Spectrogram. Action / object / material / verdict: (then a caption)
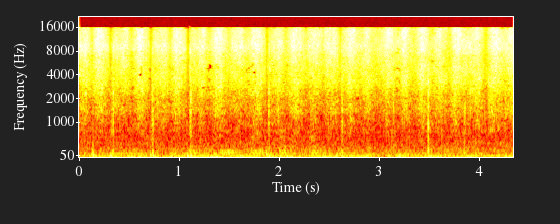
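scrape / small cardboard box of playing cards / cardboard / none. Long painted fingernails and fingertips rub and tap a small printed cardboard box of UNO Zelda playing cards, closed and apparently full of cards, held in the hand close to the mic. A steady, quick, bright scratching hiss runs throughout, broken by soft low thumps and crisp clicking taps.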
